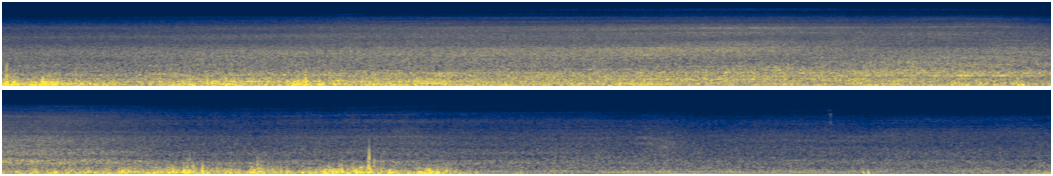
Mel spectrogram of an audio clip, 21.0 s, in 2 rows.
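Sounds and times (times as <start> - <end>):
wind buffeting microphone: 0.0 - 16.1
diesel railcar engine hum: 0.0 - 20.9.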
